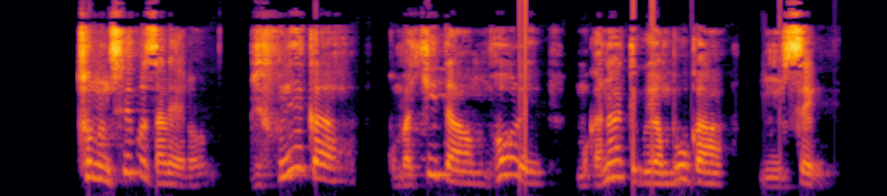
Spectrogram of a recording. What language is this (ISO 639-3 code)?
nyu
